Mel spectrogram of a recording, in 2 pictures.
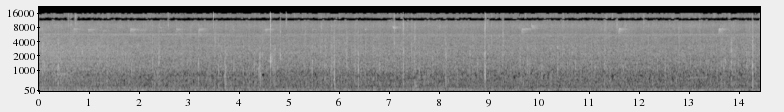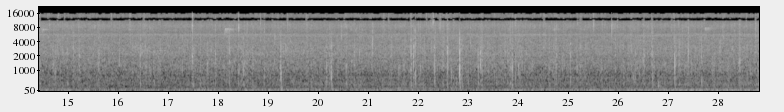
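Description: Steady rain falling on a creek, an even hiss with scattered sharp ticks of drops landing close by.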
